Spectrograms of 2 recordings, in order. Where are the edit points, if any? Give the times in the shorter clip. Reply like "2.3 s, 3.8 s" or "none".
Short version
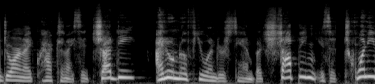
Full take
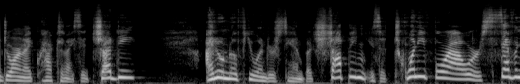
1.4 s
